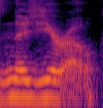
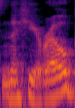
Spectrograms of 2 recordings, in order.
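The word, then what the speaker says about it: Nájera: And one of my most favorite little towns was Najiro. And maybe you don't pronounce the J, maybe it's Nahiro, but I really enjoyed Nahiro.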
